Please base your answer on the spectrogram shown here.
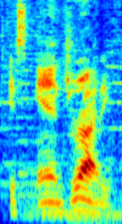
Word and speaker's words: Andrade: I said, no, it's Andrade. You could pronounce it several ways, but this is the correct way to say it.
